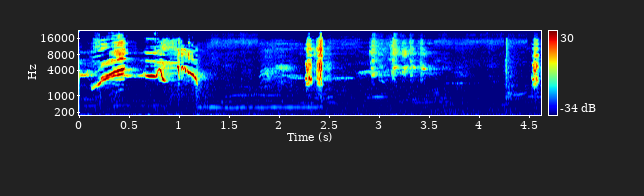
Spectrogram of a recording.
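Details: Oriental magpie-robin song meant to get other birds singing. Loud arching whistled phrases open it, followed by scattered short harsh rasps and quiet gaps.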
